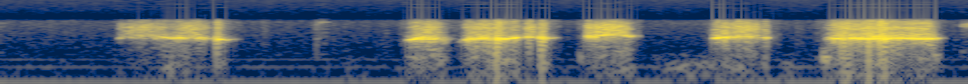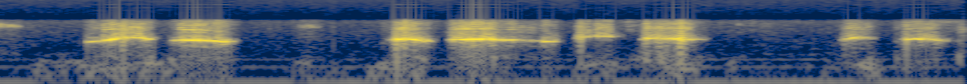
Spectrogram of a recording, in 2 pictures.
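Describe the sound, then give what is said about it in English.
A person standing right beside a video camera whistles the march from the British film Bridge Over the River Kwai up close, a string of short, clipped phrases with brief pauses between them, no talking. “And whistled the whole stinking tune.”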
